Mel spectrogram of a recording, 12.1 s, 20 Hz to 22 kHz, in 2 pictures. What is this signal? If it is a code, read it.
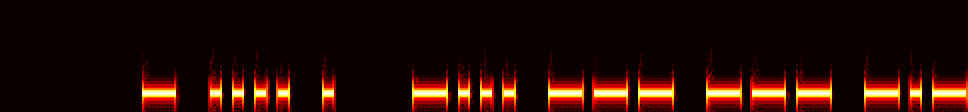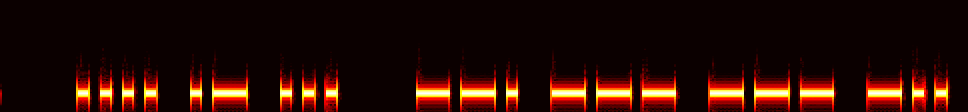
Morse code, heard as a keyed tone, about 17 wpm, 700 Hz. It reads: THE BOOK HAS GOOD
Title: Sentences from Top 1000 Words - Review Part 6 - 17wpm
